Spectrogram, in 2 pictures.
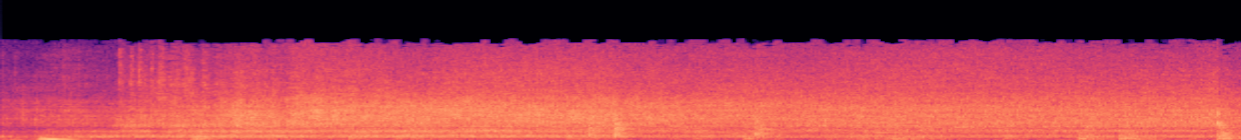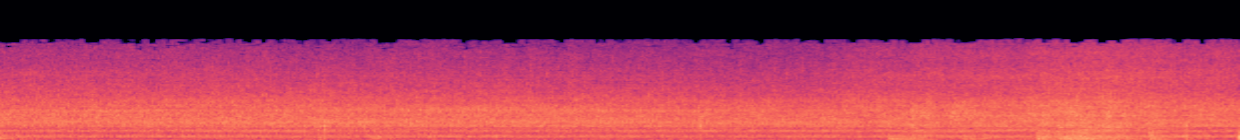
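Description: Chopped tomatoes dropped into hot oil with sautéed onions in a pressure cooker, starting suddenly and then sizzling loudly and steadily. A spatula stirs and scrapes in the pot, with a few short knocks against the metal.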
